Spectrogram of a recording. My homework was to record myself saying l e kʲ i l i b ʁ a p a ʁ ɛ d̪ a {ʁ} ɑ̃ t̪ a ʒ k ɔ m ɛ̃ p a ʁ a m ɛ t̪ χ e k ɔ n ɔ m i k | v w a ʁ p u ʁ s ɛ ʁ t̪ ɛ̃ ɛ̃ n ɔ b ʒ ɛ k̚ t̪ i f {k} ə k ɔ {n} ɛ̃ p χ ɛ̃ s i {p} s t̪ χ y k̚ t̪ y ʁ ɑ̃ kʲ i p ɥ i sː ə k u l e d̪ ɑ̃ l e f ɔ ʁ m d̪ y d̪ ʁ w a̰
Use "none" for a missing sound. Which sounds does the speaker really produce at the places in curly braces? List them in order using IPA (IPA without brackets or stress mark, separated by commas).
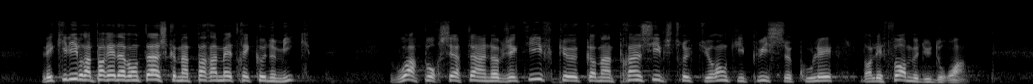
v, k, m, p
